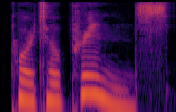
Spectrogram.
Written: port au prince

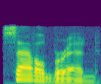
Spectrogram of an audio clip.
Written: saddlebred

